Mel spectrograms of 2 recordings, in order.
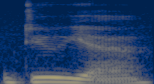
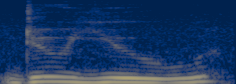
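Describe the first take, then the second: First: The word 'you' is reduced to 'ya'. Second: The word 'you' is said in full. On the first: It rhymes with hallelujah. "an informal pronunciation used to support the rhyme" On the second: It no longer rhymes with hallelujah. "he was pronouncing the word more formally"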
